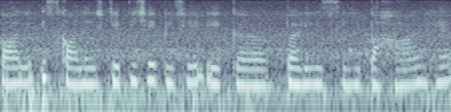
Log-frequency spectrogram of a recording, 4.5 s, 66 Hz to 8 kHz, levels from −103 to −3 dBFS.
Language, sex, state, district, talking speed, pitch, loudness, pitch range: Hindi, female, Arunachal Pradesh, Lower Dibang Valley, 160 wpm, 220 Hz, -20 LUFS, 210-235 Hz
